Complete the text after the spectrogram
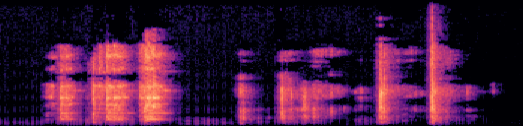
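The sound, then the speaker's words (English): A bowl, a couple of glasses and a Costco-sized bag of Ziploc slider bags are knocked over and tumble and clatter down, a quick cluster of ringing crashes followed by several separate bright clinks, fairly loud, with no voices. “There was a bowl that came down, a couple of glasses, a Costco-sized bag of Ziploc slider bags.”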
